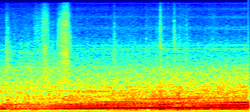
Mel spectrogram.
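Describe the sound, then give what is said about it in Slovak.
A car engine drones steadily while driving, a deep harmonic hum that swells slightly louder and fuller partway through, with no voices over it; in the selected driving mode the engine sound becomes more pronounced and denser, and is somewhat artificially enhanced. “Vol- Na volante to cítiť, na podvozku to cítiť, na reakciách prevodovky to cítiť, aj na dokonca zvuk sa mi zdá, že trošku sa zmenil, je taký výraznejší, hutnejší.”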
